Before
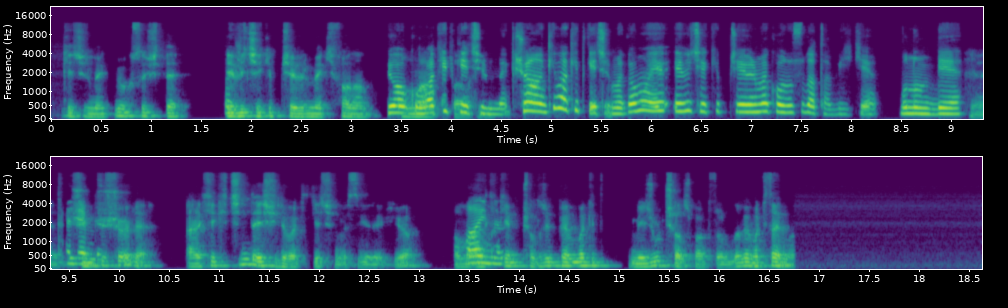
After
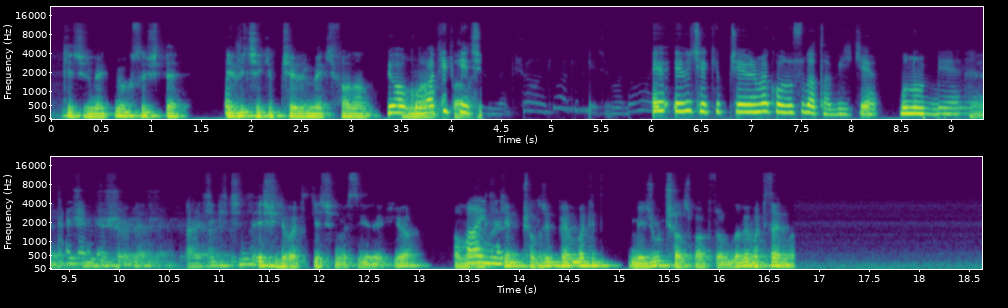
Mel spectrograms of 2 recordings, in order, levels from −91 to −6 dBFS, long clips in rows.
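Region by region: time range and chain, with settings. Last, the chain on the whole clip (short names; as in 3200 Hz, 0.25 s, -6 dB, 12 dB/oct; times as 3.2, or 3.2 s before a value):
4.29–6.02 notches 50/100/150/200/250/300/350/400 Hz + compressor 5:1, threshold -25 dBFS + flipped gate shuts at -25 dBFS, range -34 dB
8.72–11.4 high shelf 5600 Hz -9 dB + compressor, threshold -34 dBFS + echo with dull and thin repeats by turns 0.206 s, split 1800 Hz, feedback 55%, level -9.5 dB
whole clip: tilt -4.5 dB/oct; compressor 4:1, threshold -14 dBFS; gain +4 dB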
